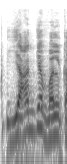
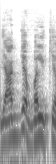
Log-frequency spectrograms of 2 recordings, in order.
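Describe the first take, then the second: First: याज्ञवल्क said ending on a bare k, with no final य sound; याज्ञवल्क clipped as "yagyavalk", the wrong form; wrong spelling said. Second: याज्ञवल्क्य said with a clear final य, "yagyavalkya"; correct spelling said. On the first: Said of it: "याज्ञवल्क आपका गलत है". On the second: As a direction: give याज्ञवल्क्य its full closing "kya". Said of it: "याज्ञवल्क्य होता है". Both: Shown as a demonstration.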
